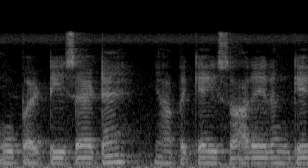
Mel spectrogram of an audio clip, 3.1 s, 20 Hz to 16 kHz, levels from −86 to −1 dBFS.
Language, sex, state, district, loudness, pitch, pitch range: Hindi, male, Uttar Pradesh, Jalaun, -39 LUFS, 130 Hz, 125-130 Hz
